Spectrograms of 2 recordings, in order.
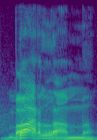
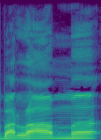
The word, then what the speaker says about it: Barlaam: primo colpo di scena la pronuncia esatta del cognome di Simo è parlam Parla in esclusiva Allora segnatevi quando il tg1 diranno e ha vinto la medaglia d'oro Simone barlamme e no no no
